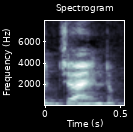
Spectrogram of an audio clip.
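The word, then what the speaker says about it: giant: आई ए एन टी, आई का उच्चारण आई, तो इसको जाइंट पढ़ते हैं, जिंट नहीं पढ़ेंगे, जाइंट, जर्म, जिमनास्ट, जी के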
